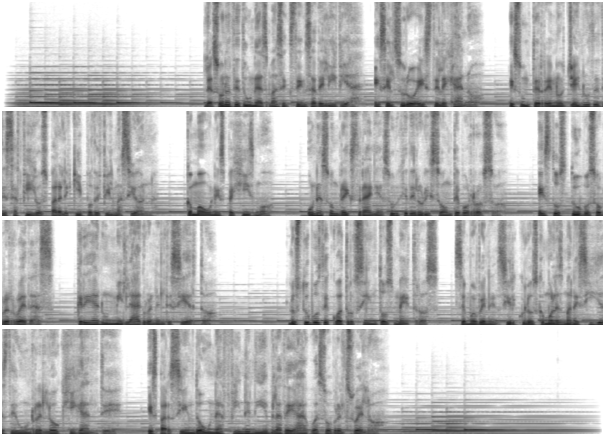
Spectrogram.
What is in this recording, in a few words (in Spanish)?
spanish colombia male narrative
